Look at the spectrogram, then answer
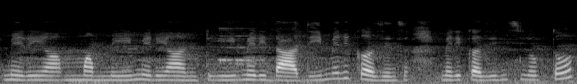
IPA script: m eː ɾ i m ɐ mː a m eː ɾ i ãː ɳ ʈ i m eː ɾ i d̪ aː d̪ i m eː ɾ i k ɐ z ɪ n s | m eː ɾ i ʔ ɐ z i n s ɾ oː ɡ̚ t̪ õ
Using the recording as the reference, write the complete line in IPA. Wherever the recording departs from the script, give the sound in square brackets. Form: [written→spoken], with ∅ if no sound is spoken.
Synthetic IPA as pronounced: m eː ɾ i m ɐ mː [a→i] m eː ɾ i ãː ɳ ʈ i m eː ɾ i d̪ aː d̪ i m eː ɾ i k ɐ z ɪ n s | m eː ɾ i [ʔ→k] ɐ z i n s [ɾ→l] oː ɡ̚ t̪ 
